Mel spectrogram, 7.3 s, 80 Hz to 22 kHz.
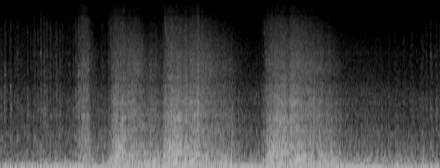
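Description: A 1965 Chevrolet Malibu SS V8 with its exhaust cutouts open revs loudly up close, two strong rising-and-falling blips over a deep steady idle rumble, no talk.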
